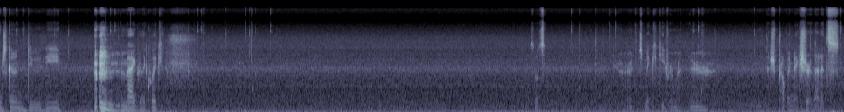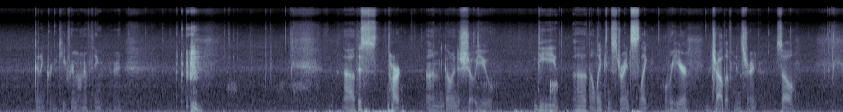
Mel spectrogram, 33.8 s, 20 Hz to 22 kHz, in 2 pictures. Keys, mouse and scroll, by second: 4.1 ctrl+s, 22.7 Right, 25.9 ctrl+s.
